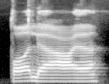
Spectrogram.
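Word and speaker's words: طَلَعَ: پھر طا لام اور عین، طا کے اوپر جو ہے وہ فتحہ ہے تو اس کا تلفظ ہو جائے گا طا، لام کے اوپر فتحہ ل اور عین کے اوپر فتحہ ع. طلع طلع.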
